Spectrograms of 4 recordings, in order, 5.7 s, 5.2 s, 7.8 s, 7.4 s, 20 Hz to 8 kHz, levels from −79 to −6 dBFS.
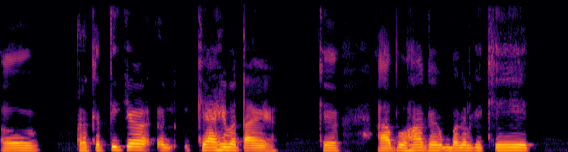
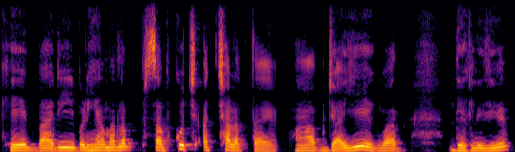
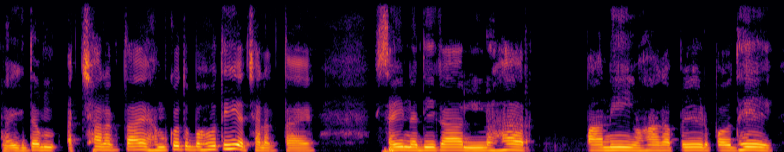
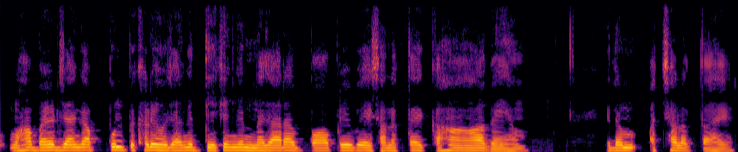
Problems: constant background noise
